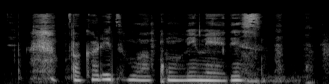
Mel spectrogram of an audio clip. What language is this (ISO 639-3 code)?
jpn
